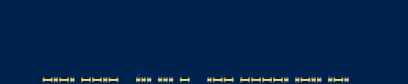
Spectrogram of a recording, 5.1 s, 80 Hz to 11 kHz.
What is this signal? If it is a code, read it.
Morse code, heard as a keyed tone, about 36 wpm, 700 Hz. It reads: CQ SST W9LR
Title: K1USN SST QSO Practice - 35wpm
